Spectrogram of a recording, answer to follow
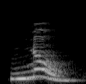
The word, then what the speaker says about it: know: नो, KNOW, नो। यहां पर हम के को साइलेंट पढ़ेंगे तो ये हो जाएगा नो।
